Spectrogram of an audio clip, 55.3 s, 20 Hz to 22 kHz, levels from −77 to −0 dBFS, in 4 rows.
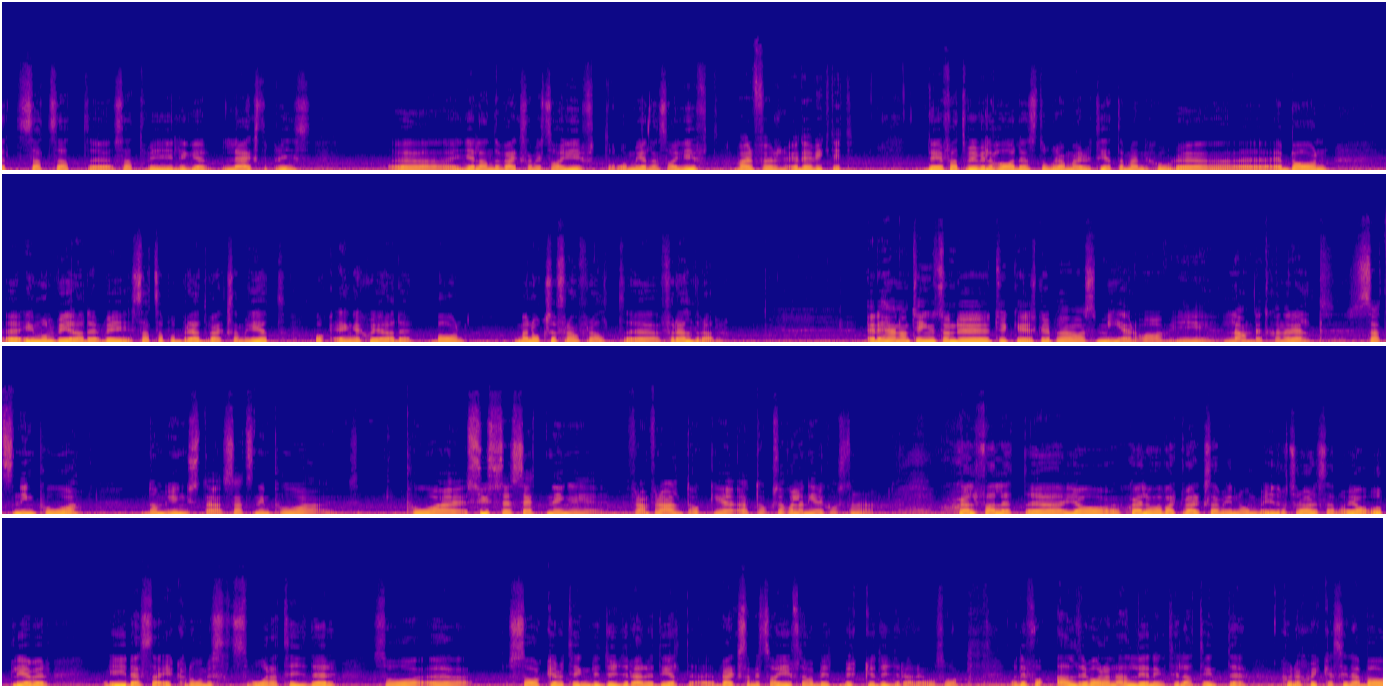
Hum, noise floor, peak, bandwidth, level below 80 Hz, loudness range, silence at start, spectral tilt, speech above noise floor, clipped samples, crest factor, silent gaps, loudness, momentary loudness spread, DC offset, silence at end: none; -43 dBFS; -6 dBFS; 13.5 kHz; -56 dBFS; 4 LU; 0 s; -8 dB/octave; 20 dB; under 0.1%; 18 dB; none; -24 LUFS; 16 LU; under 0.1%; 0 s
